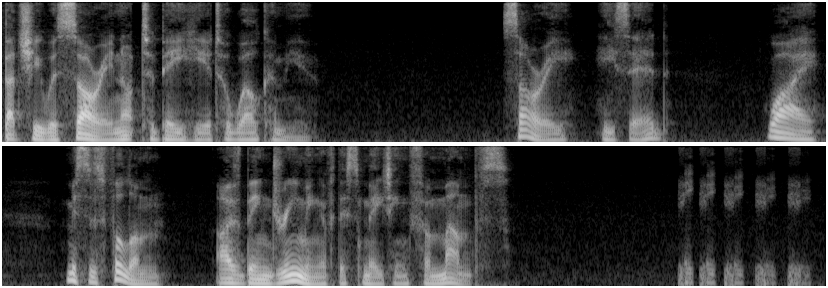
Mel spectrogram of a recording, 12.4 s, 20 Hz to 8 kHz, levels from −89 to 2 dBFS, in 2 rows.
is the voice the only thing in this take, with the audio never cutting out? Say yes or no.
no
